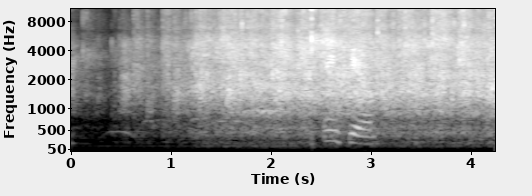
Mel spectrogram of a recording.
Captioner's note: applause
